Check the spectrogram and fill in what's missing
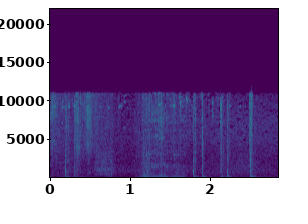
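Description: Horse hooves clip-clop at a steady trotting rhythm in The Witcher 2, fairly close and clear, with a faint shout and no other talk over them.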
